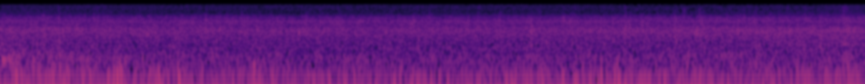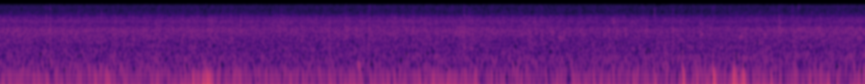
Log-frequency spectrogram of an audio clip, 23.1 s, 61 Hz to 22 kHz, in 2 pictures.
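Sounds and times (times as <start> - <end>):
night ambience hiss: 0.0 - 23.0
small ticks: 17.2 - 23.0.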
